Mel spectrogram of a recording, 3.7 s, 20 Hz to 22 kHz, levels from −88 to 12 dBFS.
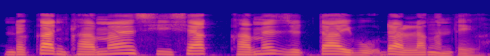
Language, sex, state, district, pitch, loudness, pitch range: Wancho, female, Arunachal Pradesh, Longding, 175 Hz, -22 LUFS, 155-210 Hz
